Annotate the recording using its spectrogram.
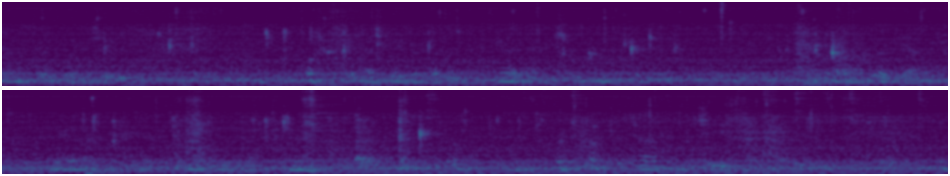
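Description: Zucchini fritters frying in shallow oil in a frying pan: a faint, steady sizzle with irregular small crackles and spits, and now and then the light scrape or tap of a metal spatula as the fritters are turned.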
